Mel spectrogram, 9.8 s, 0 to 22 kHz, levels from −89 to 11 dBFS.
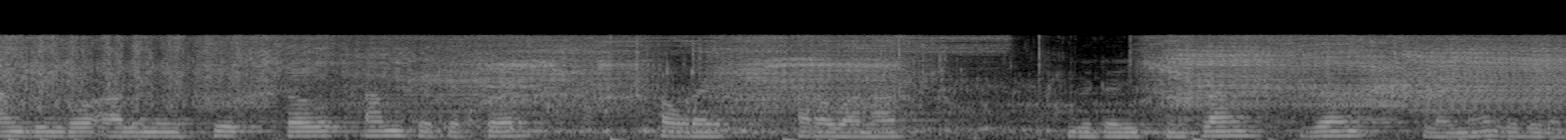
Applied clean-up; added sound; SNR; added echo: none; Domestic sounds, home sounds; -3 dB; none.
